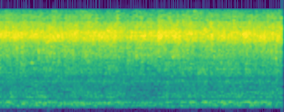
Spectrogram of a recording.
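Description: Water runs steadily from a Moen tub and shower faucet with a clogged cartridge, a close, continuous hissing gush that holds level throughout without pause.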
